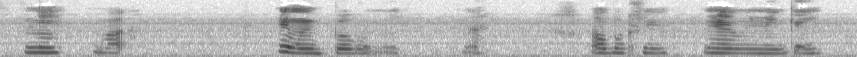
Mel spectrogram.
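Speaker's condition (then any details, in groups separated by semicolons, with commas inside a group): Cerebral palsy; from birth, delivery timing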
